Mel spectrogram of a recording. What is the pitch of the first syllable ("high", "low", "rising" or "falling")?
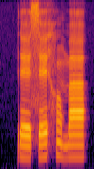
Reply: low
